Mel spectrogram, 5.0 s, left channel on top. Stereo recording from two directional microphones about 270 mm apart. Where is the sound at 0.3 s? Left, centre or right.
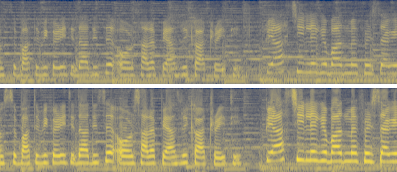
Right.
